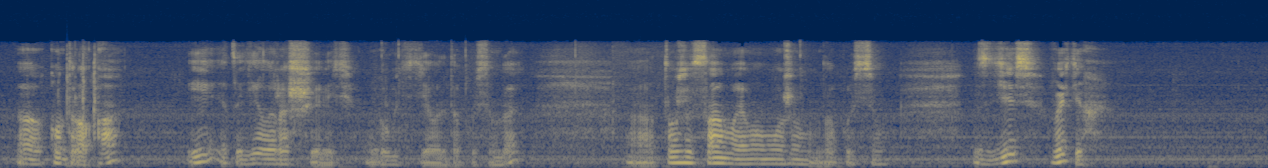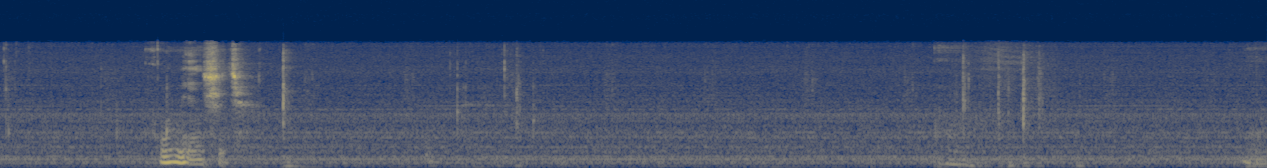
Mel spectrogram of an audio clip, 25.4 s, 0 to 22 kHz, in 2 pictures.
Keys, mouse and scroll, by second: 0.6 ctrl+a, 4.6-7.6 middle drag, 7.8 click, 22.8 ctrl+a.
